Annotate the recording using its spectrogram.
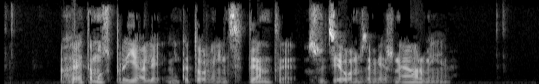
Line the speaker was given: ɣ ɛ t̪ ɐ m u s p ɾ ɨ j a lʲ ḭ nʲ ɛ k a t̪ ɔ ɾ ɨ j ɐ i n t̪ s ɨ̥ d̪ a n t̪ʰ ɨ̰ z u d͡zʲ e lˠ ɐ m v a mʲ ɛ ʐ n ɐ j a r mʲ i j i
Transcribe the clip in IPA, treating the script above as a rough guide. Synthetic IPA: ɣ ɛ t̪ ɐ m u s p ɾ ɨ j a lʲ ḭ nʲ ɛ k a t̪ ɔ ɾ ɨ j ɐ i n t̪ s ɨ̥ d̪ ɛ n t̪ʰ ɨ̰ z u d͡zʲ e lˠ ɐ m z a mʲ ɛ ʐ n ɐ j a r mʲ i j i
